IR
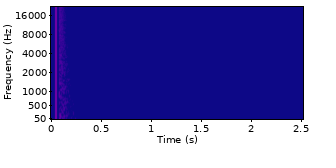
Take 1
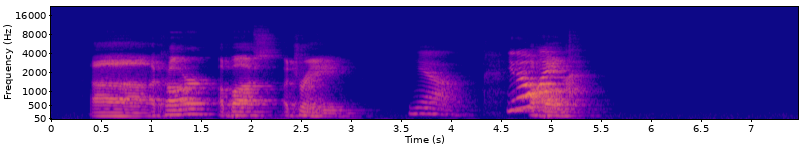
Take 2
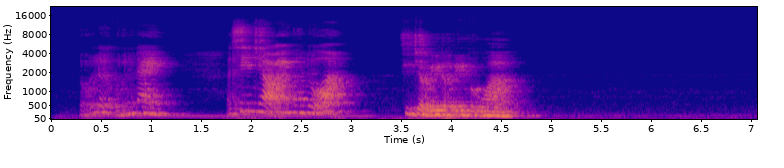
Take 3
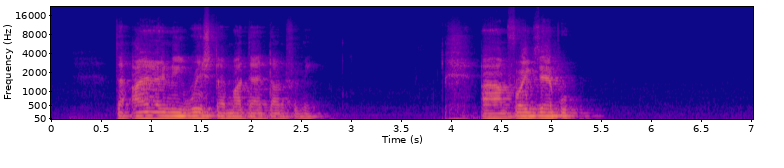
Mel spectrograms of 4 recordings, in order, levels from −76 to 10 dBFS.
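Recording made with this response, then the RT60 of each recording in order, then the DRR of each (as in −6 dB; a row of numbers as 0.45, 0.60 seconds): 3; 0.60, 0.60, 0.60 seconds; 1.0, −4.0, 7.5 decibels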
